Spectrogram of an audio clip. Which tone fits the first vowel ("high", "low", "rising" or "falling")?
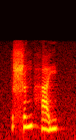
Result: rising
